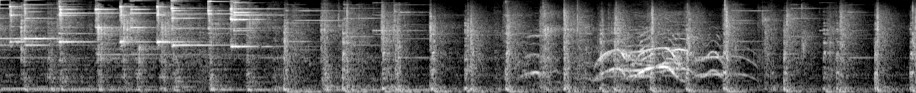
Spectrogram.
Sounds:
xylophone, mallet percussion, glockenspiel

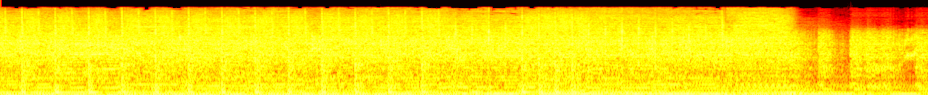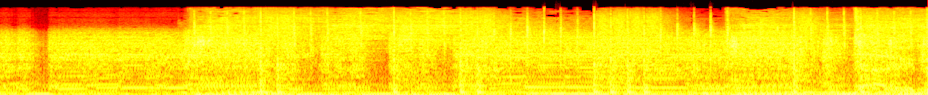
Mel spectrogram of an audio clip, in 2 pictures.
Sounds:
music

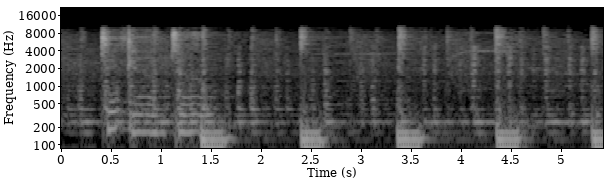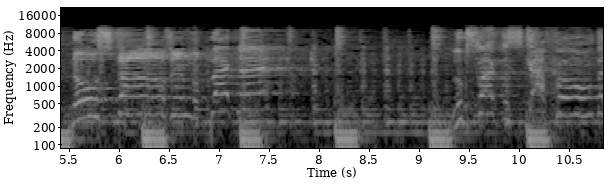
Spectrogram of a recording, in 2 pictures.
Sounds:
music

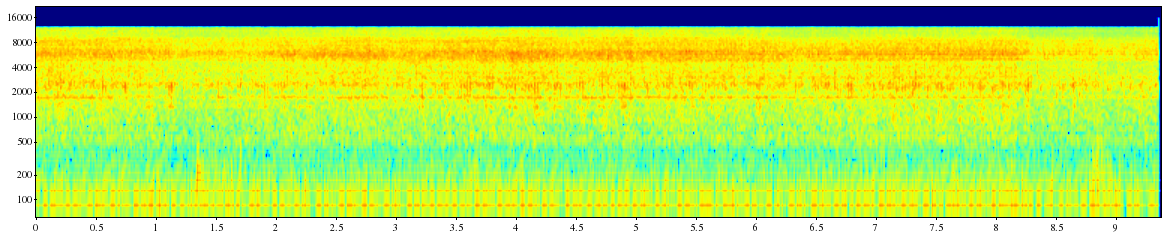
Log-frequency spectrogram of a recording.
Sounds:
engine, medium engine (mid frequency), vehicle, idling

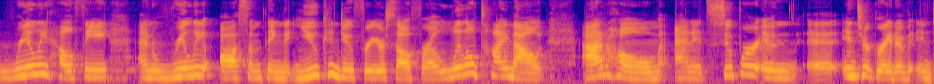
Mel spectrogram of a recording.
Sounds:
speech

